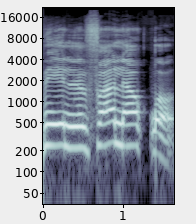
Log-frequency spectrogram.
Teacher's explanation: برب الفلق، برب الفلق، یہاں پر قاف کو ساکن بنا کر پڑھیں گے آیت کرنے کی صورت میں، اور یہاں پر جب قاف کو ساکن بنائیں گے تو قلقلہ بھی کریں گے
